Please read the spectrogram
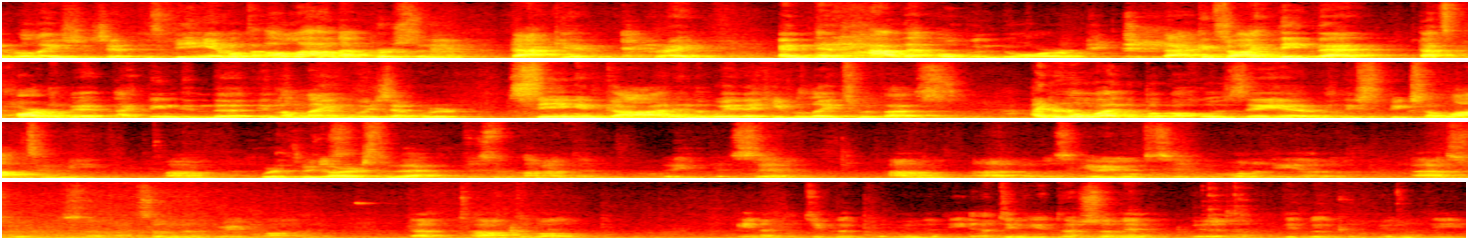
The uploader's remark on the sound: This session was recorded at Our City Toronto 2023.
